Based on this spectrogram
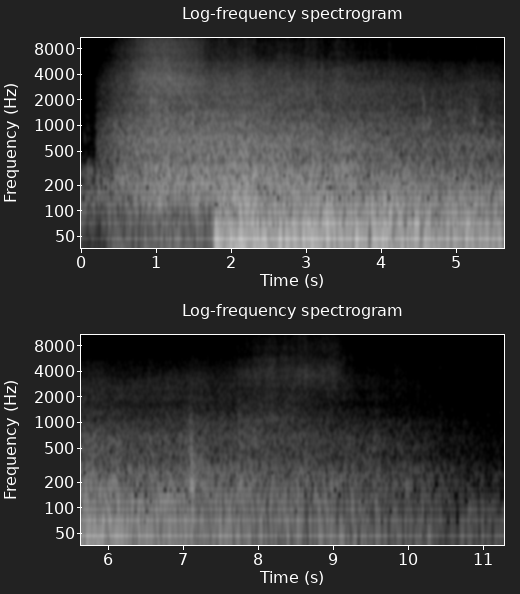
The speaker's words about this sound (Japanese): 一匹一匹相手してやることないわね。一気に押し流してしまいましょう。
